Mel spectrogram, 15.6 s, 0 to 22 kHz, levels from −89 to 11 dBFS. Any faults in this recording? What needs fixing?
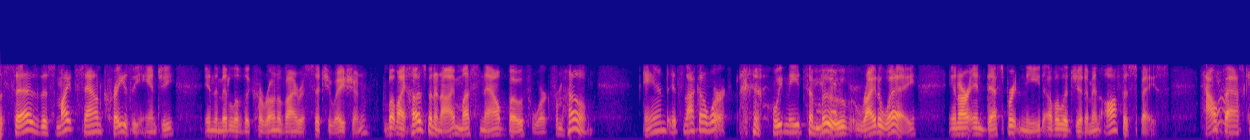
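No faults turn up in this audio, so nothing should be fixed.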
